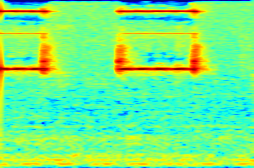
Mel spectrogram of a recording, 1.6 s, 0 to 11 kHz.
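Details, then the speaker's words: Ademco 6128 alarm keypad arming to away: high-pitched exit-delay beeps come out uneven, with longer gaps and some longer beeps, a fault in the keypad itself, not its power; faulty keypad sounder. "You can hear that the piezo kind of stutters a little bit with its timings. You can kind of hear some longer gaps and a few longer beeps as well."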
